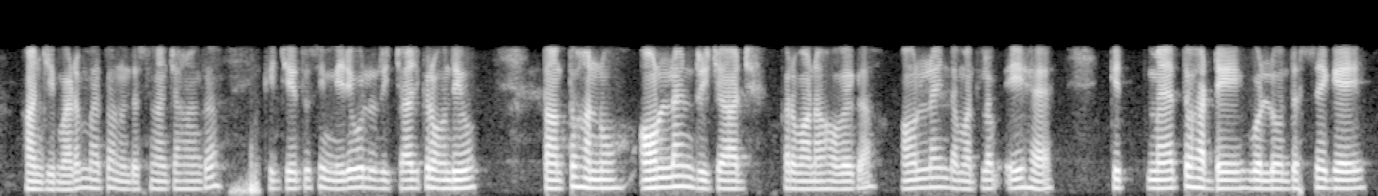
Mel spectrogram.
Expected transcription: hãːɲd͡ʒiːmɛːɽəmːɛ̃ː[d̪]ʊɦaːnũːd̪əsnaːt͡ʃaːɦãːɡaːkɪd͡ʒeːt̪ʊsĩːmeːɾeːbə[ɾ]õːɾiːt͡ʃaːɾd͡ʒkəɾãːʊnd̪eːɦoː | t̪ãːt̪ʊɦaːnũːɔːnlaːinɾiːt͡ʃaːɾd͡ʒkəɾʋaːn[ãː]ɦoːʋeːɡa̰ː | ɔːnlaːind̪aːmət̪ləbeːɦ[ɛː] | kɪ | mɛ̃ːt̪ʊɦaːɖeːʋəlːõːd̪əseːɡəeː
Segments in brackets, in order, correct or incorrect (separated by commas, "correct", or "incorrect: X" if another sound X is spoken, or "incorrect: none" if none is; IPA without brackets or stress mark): incorrect: t̪, incorrect: l, incorrect: aː, correct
